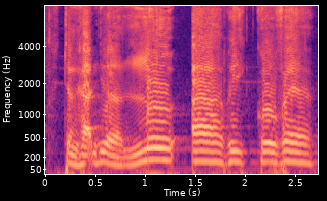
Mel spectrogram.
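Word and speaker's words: haricot: hạn như là le aricove, đậu cove, chúng ta không phát âm ký tự ash.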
